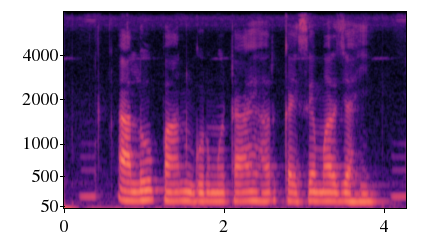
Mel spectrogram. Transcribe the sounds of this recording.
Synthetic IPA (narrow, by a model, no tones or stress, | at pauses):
alupanɡuɾmuʈajɦəɾkəjseməɾd͡ʒaɦi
